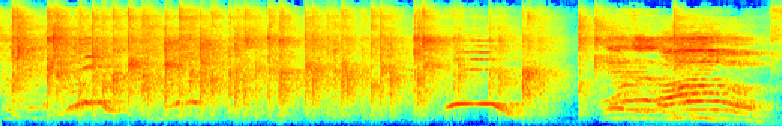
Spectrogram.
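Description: An audience claps steadily as a show's host is introduced, with sharp whistles rising and falling over the applause. Toward the end, louder cheering and whoops join in, dense and sustained.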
